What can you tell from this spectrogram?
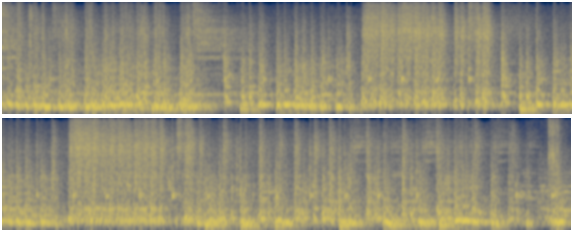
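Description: A school marching band's drumline playing: snare and bass drums beating a fast, steady rhythm, loud throughout.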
